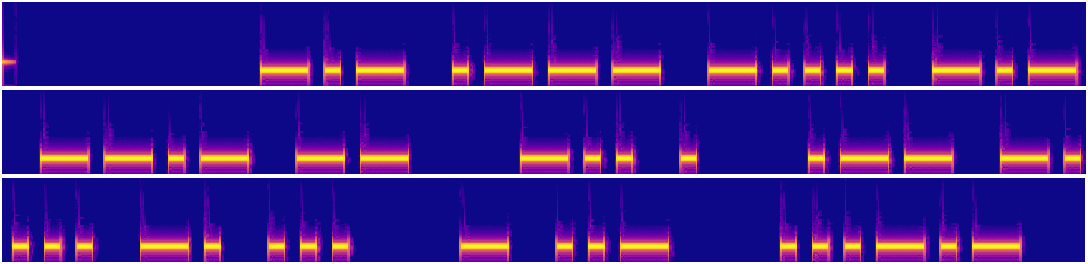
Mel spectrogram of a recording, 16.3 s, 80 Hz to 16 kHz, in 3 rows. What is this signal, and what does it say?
Morse code, heard as a keyed tone, about 16 wpm, 700 Hz. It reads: KJ6KQM DE W6NS TU <SK>
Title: Practice QSO - Exchange 4 - Ending - 15wpm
